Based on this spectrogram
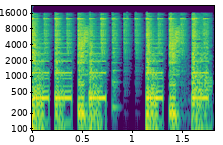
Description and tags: hesed&tks1(33)
drum, bend, 707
